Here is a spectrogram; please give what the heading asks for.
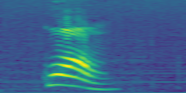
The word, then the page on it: guang: 4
